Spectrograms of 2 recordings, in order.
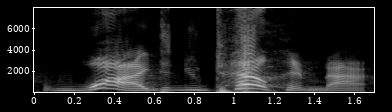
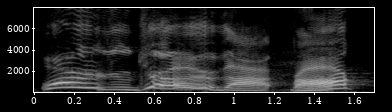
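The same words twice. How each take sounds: First: Loud demand at usual pitch; mock outraged question. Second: Very high, loud mock shriek; mock outraged shriek. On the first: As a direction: confront him with a raised voice. Retelling Sheena confronting Brock. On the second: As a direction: screech it at him in exaggerated outrage. Retelling Sheena screaming at Brock.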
